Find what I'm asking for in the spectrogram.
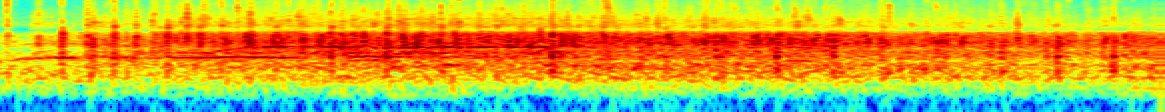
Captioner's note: audience applauds and cheers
